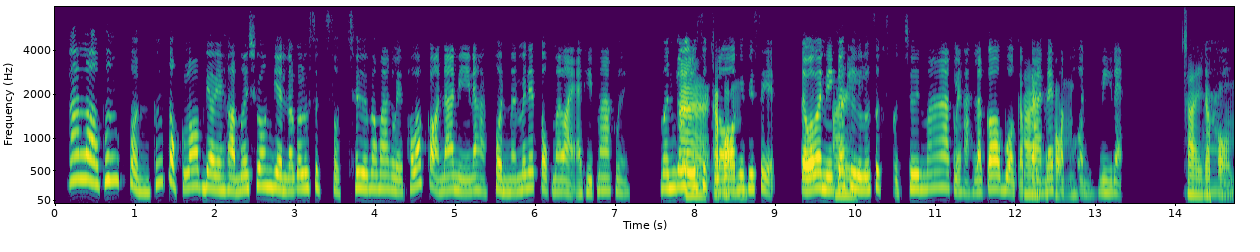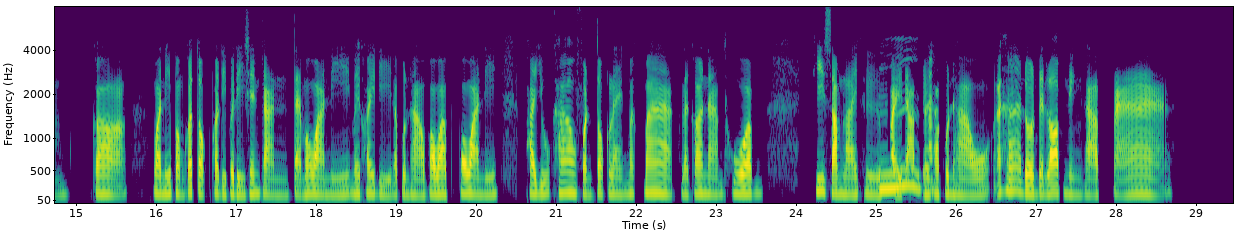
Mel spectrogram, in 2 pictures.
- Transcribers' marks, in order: none
- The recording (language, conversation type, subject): Thai, unstructured, ถ้าคุณต้องแนะนำหนังสักเรื่องให้เพื่อนดู คุณจะแนะนำเรื่องอะไร?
